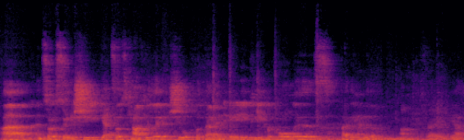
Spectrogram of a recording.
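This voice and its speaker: A man with a fairly high voice talks staff through updates in a loose, chatty way full of ums. He sounds far from the microphone in an echoey hall with long reverb. Room noise is clearly audible behind him. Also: little pitch movement, normal speed. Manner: chatty, filler-heavy with many ums. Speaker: HR presenter at a company meeting. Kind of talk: casual presentation to staff. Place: large meeting room with staff audience.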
